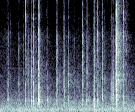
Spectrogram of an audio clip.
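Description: Fingers tap out quick, uneven bursts of keystrokes on a computer keyboard, close and crisp, with brief pauses between clusters of clicks.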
